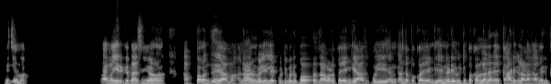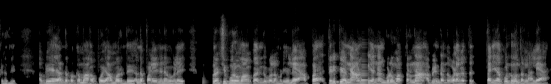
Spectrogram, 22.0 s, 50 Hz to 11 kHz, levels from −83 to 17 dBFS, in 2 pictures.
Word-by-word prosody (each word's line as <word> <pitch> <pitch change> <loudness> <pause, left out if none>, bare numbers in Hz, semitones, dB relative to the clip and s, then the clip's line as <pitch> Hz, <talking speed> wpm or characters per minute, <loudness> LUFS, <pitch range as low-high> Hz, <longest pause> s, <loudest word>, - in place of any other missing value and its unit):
நிச்சயமா. 180 +4 -1 1.6
ஆமா 195 0 +4
இருக்கத்தான் 175 -1 +1
செய்யும். 155 +12 +2 0.5
அப்ப 265 - -16
வந்து, 200 +2 -1 0.2
ஆமா. 155 -2 -5 0.2
நான் 150 +1 +2
வெளியில 180 +4 +2
கூட்டிக்கொண்டு 160 -3 -3
போவது 150 0 +2
தான் 155 -2 +3
வழக்கம். 140 -1 0
எங்கேயாவது 145 +3 +1
போய் 140 0 -1 0.4
அந்த 130 +2 0
பக்கம், 145 +1 -1
எங்க 140 +1 -5
என்னுடைய 155 +1 +2
வீட்டு 175 +2 -4
பக்கம்லாம் 165 -1 +1
நெறைய 160 +1 0
காடுகள் 155 -1 0
அழகாக 125 0 -3
இருக்கிறது 95 -4 -8 0.5
அப்படியே 150 +3 +1
அந்த 135 0 -1
பக்கமாக 135 -1 0 0.2
போய் 130 -1 +4
அமர்ந்து 125 -1 0
அந்த 135 0 +1
பழைய 130 0 +1
நினைவுகளை 120 -2 -2 0.7
உணர்ச்சிபூர்வமாக 180 -2 +2
பகிர்ந்து 155 -1 0
கொள்ள 135 -2 -1
முடியும் 110 -2 -4
இல்லயா? 130 +2 +4
அப்ப - - -18 0.3
திருப்பியும் 190 +1 +2
நானும் 190 +5 +1
என் 160 -1 -3
நண்பனும் 165 0 -1
மாத்திரம் 165 +3 -2
தான் 175 - +4
அப்படின்ற 155 +1 -2
அந்த 140 -1 -5
உலகத்தை 175 0 -2 0.3
தனியா 175 +5 +2
கொண்டு 155 +3 0
வந்துறலாம் 115 -8 -2
இல்லையா? 125 - +3
150 Hz, 140 wpm, -22 LUFS, 135-170 Hz, 1.6 s, ஆமா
